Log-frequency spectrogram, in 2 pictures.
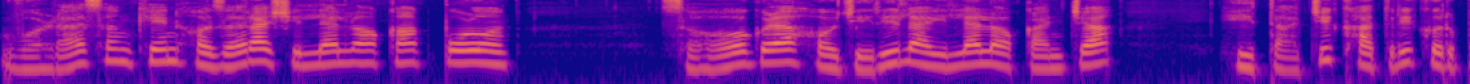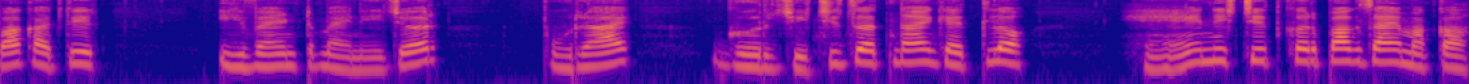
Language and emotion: Goan Konkani, fearful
